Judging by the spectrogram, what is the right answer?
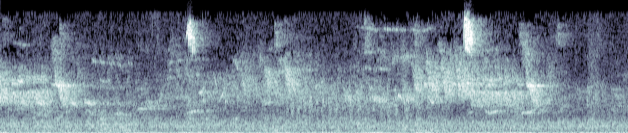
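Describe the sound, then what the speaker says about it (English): Birds sing and call by the River Darent on an autumn walk, a faint, steady wash of high chirps over a low outdoor hum, with a couple of brief sharper notes standing out, no talking. "An awful lot of bird noise today, very noisy."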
